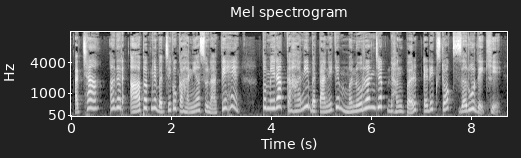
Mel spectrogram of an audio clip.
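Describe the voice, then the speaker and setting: A middle-aged woman, a parenting coach, hosting a podcast and telling a story in an expressive way. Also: high voice, unhurried.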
